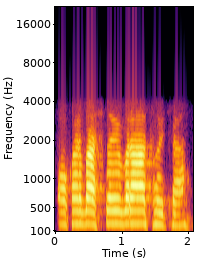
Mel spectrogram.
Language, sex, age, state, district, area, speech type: Maithili, female, 45-60, Bihar, Madhepura, rural, conversation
